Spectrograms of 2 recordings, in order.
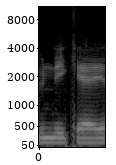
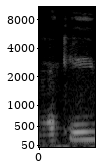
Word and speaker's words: Nike': the name right because a lot of people want to call me Nike because of the way that is spelled so originally that's the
